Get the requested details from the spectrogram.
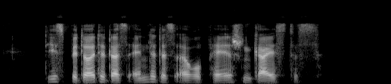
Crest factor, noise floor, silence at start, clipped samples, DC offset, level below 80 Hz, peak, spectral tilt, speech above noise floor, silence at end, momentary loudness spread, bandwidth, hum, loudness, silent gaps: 24 dB; -77 dBFS; 0.45 s; under 0.1%; under 0.1%; -72 dBFS; -2 dBFS; -1.5 dB/octave; 53 dB; 0.75 s; 12 LU; 10.5 kHz; none; -22 LUFS; none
